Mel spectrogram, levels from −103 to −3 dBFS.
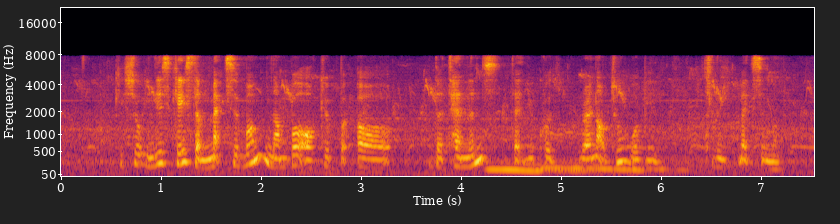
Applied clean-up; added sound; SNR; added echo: none; Bird / Fowl; 13 dB; reverberation time 0.2 s.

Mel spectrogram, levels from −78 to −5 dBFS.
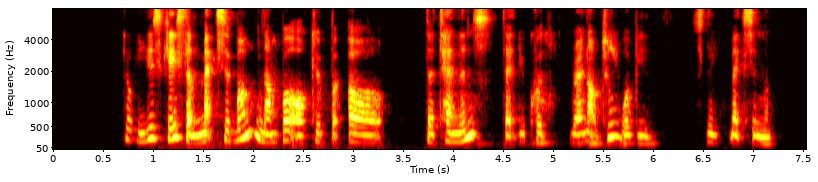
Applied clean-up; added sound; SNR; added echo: neural mask model DeepFilterNet 3.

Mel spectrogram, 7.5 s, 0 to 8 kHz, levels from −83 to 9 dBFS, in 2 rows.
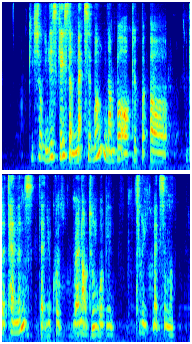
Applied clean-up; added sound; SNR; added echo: neural separator model SepFormer DNS4.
